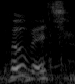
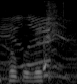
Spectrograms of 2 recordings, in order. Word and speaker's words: Povich: maury who marie popovich i think it's povich i say popovich i had an extra syllable in there for no reason it's like a soap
